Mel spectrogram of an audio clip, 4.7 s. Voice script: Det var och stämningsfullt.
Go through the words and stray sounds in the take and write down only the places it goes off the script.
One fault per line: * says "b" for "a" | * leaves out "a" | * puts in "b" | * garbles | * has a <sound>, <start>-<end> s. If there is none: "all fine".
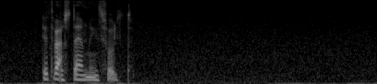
all fine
